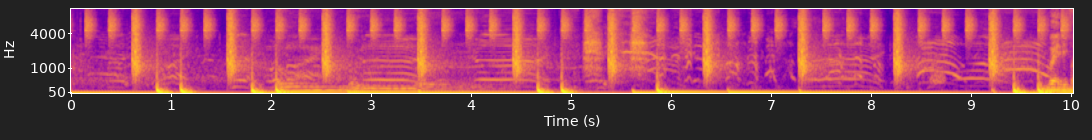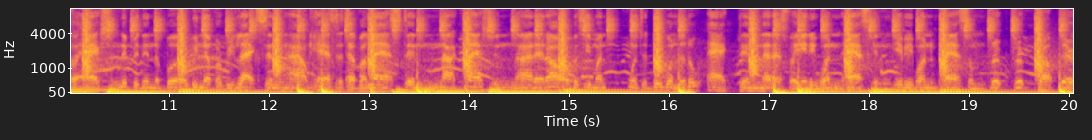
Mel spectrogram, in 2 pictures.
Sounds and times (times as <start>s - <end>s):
Music: 0.0s - 20.0s
Speech: 0.2s - 5.9s, 7.1s - 20.0s.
